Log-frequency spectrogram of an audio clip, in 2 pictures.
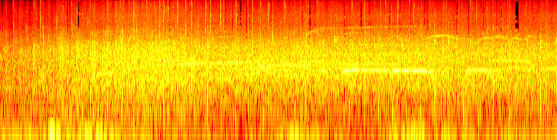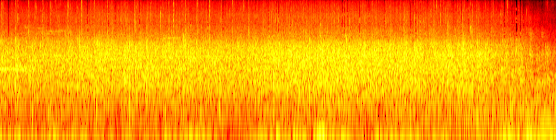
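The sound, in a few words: convention crowd applauding Pastor Mike Aus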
